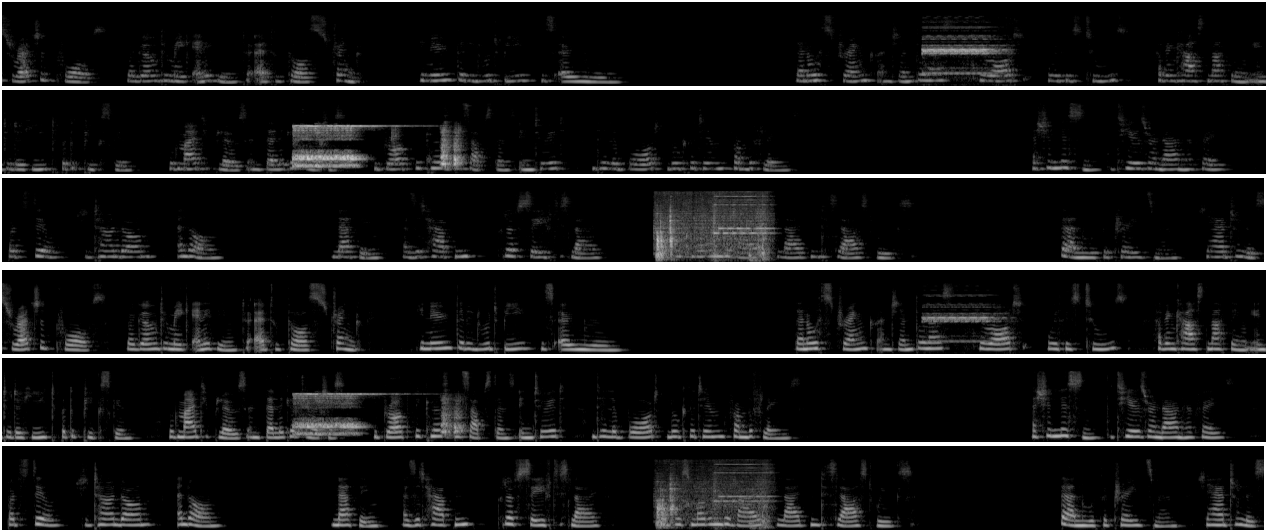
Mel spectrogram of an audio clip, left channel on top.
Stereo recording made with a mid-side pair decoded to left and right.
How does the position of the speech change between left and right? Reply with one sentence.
In this clip you hear the speech stay put.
